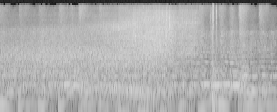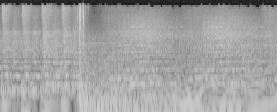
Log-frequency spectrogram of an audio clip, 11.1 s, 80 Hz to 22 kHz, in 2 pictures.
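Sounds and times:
rushing noise swell: 0.0 - 4.2
dramatic score with pulsing beat: 0.0 - 11.0.

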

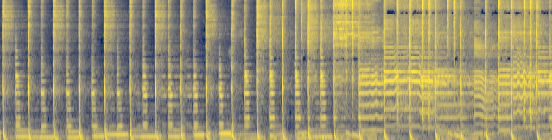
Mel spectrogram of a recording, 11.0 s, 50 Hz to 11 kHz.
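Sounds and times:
electronic dance music on speaker: 0.0 - 11.0.

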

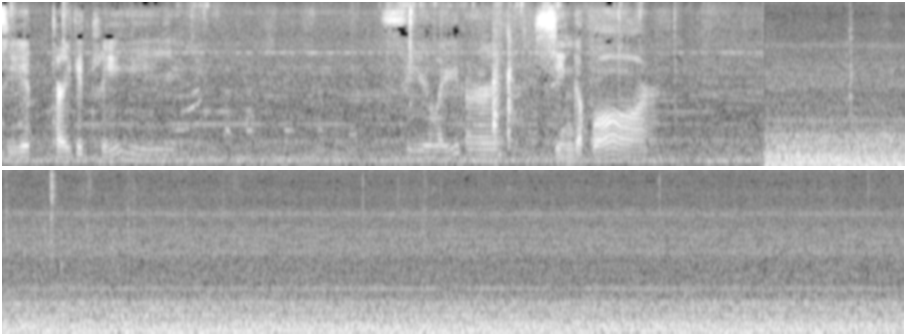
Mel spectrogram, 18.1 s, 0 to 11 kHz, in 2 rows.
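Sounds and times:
jet cabin engine rumble: 0.0 - 18.0.

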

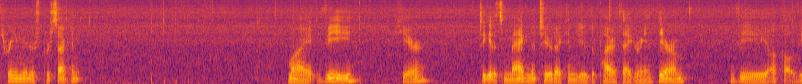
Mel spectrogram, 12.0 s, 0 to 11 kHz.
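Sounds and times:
steady hiss: 0.0 - 12.0
stylus tapping on tablet screen: 2.2 - 3.0.

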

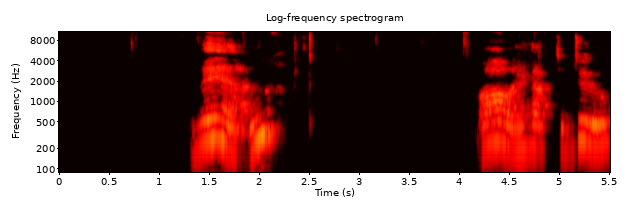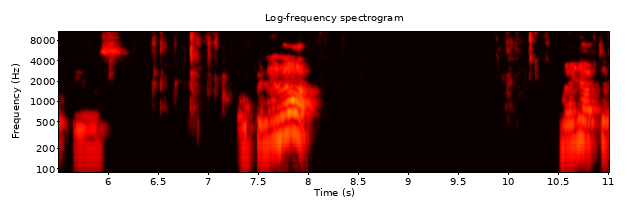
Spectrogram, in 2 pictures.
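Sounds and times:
faint clicks of paper twisting: 2.2 - 4.2, 6.0 - 7.3, 9.8 - 10.5.

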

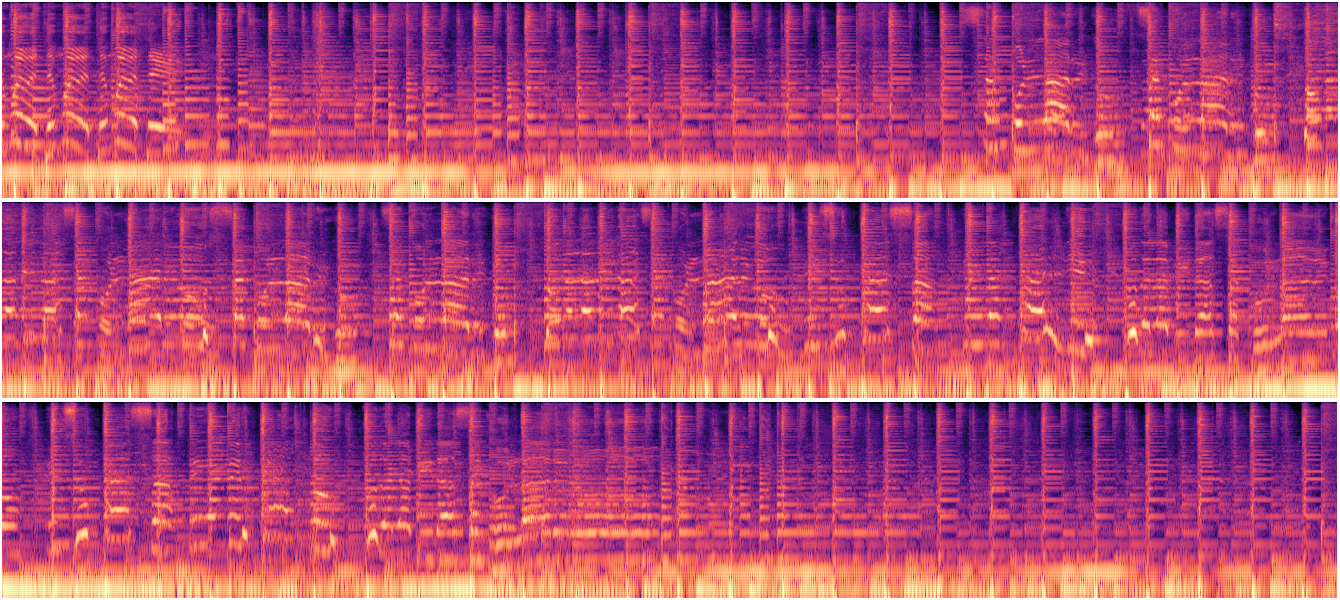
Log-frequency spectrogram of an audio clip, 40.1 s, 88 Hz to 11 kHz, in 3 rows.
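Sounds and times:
live band playing: 0.0 - 40.0.

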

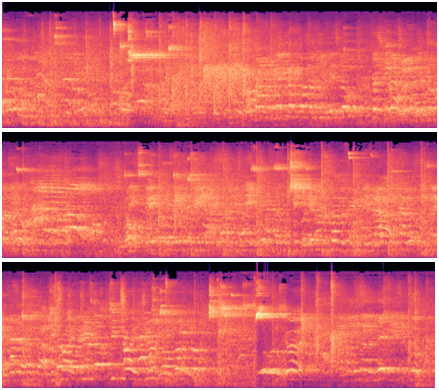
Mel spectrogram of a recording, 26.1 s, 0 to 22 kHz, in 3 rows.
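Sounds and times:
voices echoing in gym: 0.0 - 26.0.

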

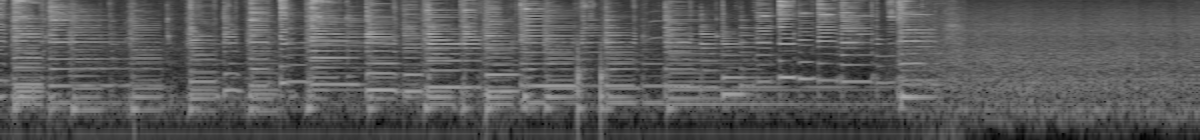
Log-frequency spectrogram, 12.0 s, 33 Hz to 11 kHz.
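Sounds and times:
car road and engine rumble: 9.4 - 12.0.

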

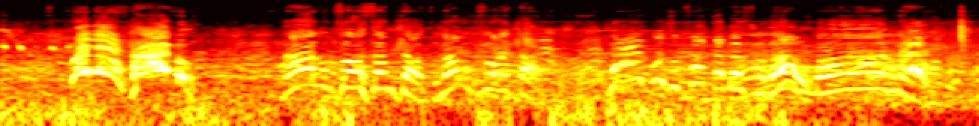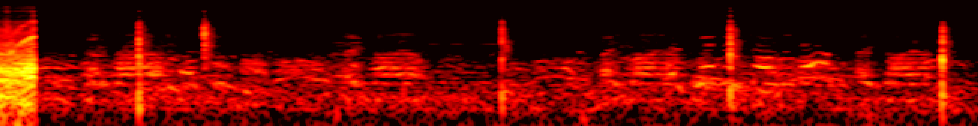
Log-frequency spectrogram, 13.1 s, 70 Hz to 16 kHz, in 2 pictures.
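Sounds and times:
faint crowd voices: 0.0 - 13.0.

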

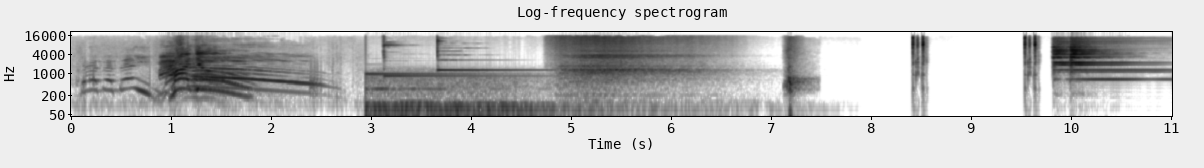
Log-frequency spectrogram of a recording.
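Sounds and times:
notification bell ding: 3.0 - 4.8.

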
